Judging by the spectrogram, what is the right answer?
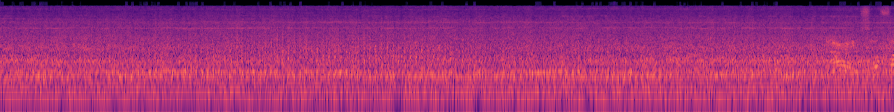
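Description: A Seahawk helicopter in the DCS World flight simulator comes in to land on a ship, its rotor and turbine drone a steady, loud, continuous roar for the whole stretch with no break.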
